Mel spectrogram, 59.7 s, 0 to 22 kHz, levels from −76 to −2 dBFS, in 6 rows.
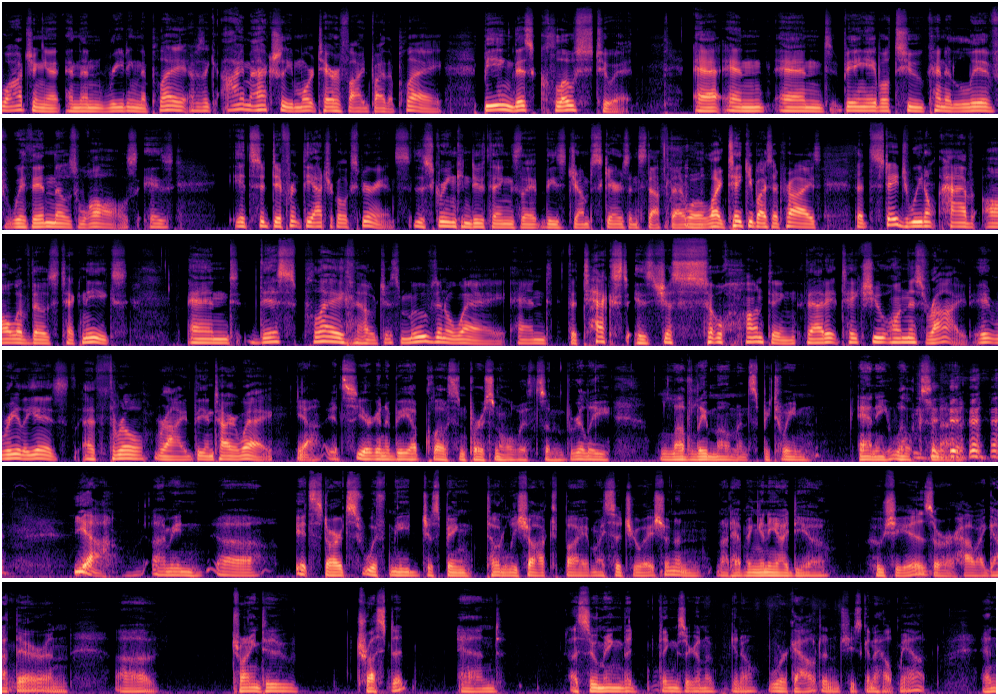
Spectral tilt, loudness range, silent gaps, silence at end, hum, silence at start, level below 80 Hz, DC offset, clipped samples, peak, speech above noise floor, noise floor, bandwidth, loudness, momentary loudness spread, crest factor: -5.5 dB/octave; 4 LU; none; 0 s; none; 0 s; -46 dBFS; under 0.1%; under 0.1%; -2 dBFS; 33 dB; -53 dBFS; 18.5 kHz; -20 LUFS; 10 LU; 18 dB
